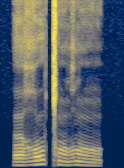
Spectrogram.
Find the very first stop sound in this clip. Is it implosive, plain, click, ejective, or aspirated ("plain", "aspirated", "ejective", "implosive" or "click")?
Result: click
